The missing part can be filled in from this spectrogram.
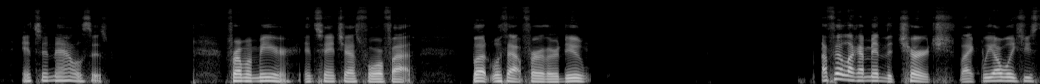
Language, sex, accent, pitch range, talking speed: English, male, American, 130-160 Hz, 125 wpm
